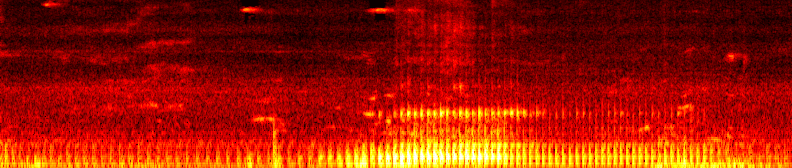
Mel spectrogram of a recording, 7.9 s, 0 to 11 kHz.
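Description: Motorbike engine pulling in to park on a busy shopping street in Jayanagar 4th Block, Bangalore, a steady low putter that swells louder for a moment as it comes close, then settles back to an idling chug.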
